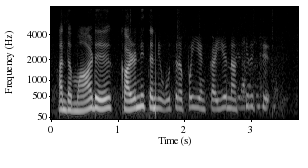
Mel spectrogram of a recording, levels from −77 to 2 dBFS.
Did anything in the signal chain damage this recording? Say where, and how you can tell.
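Yes. From 1.56 s to the end, the speech abruptly narrows in band, drops about 10 dB and gains a new noise floor. This is likely an input switched to a poorer device at capture, not codec band-limiting, which reaches 8 kHz earlier.

Between 2.77 and 3.51 s, a separate copy of the speech trails by 148 ms, about 20 dB down. This is likely an echo leak from a far-end loudspeaker past the echo canceller, not room reverberation, because it is a distinct repeat rather than a smooth decay.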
